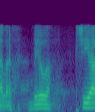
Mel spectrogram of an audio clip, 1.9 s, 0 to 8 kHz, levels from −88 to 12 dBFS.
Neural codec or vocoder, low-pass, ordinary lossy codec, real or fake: codec, 16 kHz, 0.5 kbps, FreqCodec, larger model; 7.2 kHz; AAC, 16 kbps; fake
